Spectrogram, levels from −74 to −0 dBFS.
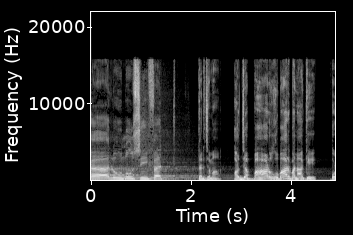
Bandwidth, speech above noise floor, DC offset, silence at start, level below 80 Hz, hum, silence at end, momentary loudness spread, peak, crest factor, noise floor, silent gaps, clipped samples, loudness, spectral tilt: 16.5 kHz; 21 dB; under 0.1%; 0 s; -40 dBFS; none; 0 s; 11 LU; 0 dBFS; 14 dB; -35 dBFS; none; under 0.1%; -14 LUFS; -4.5 dB/octave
